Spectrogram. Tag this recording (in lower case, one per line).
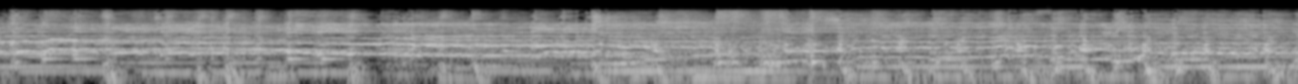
music
female singing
